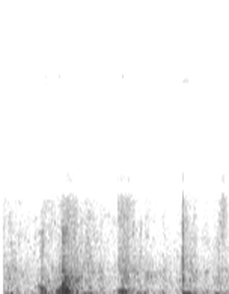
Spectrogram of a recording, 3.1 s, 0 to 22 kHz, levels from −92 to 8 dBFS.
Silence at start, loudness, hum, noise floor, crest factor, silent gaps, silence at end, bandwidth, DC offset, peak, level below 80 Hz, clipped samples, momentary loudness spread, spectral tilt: 0.1 s; -29 LUFS; none; -51 dBFS; 22 dB; none; 0.15 s; 7.2 kHz; under 0.1%; -10 dBFS; -46 dBFS; under 0.1%; 26 LU; -8 dB/octave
